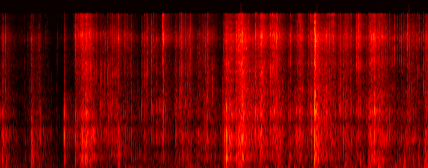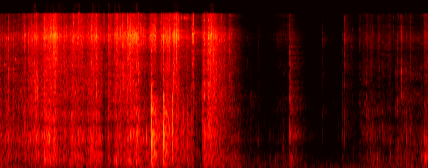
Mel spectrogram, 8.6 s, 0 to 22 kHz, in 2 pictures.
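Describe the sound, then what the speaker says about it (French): A plastic LEGO parts bag for City set 60239 is torn open and handled, crinkling and rustling steadily up close for several seconds before stopping, with a few soft rustles after. "On ouvre notre paquet."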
